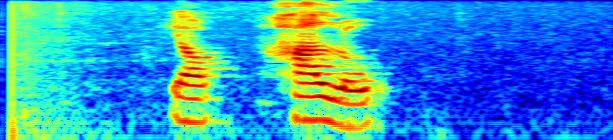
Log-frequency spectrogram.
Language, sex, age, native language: Icelandic, female, 7, Icelandic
